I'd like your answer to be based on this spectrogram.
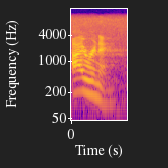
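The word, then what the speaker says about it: irene (εἰρήνη): The word that's used here for peace is this word, and it's pronounced irene.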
